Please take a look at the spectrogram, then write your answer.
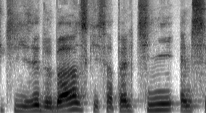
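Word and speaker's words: TinyMCE: Euh vous avez euh un éditeur qui maintenant est utilisé de base qui s'appelle Tini MCE. Alors je le prononce à la française hein, mais euh c'est un un un outil en fait qui est l'éditeur en fait de texte.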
